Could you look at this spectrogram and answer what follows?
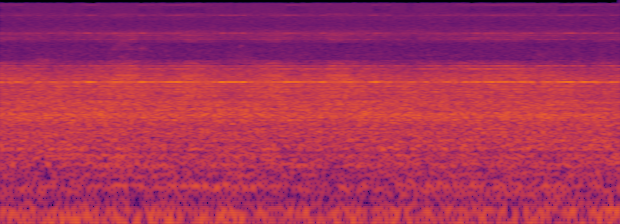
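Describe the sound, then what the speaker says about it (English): A fighter jet engine in a flight simulator game gives off a steady, even roar with no breaks, heard on its own. "but it's a fighter jet."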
